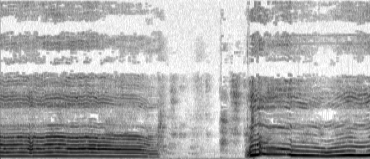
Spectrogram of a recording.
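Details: Siberian Husky Keyush singing along to Queen's Flash: a steady howl slowly sags in pitch and stops, then after a pause a sharp rising onset opens a new, wavering howl.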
